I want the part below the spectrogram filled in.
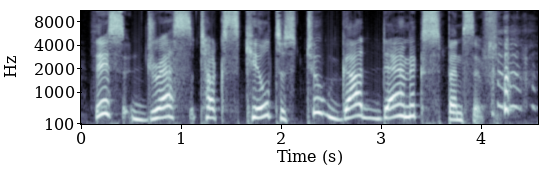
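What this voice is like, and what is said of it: Put-on accent. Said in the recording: “I like your accent. ... I don't know where it's coming from, but here it is.”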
